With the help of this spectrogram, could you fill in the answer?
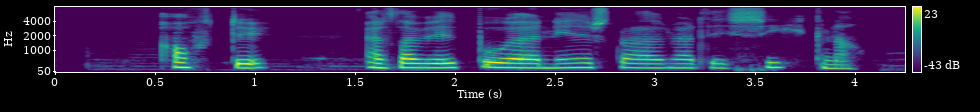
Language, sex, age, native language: Icelandic, female, 14, Icelandic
